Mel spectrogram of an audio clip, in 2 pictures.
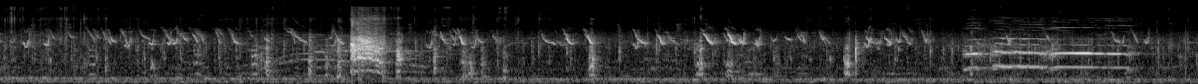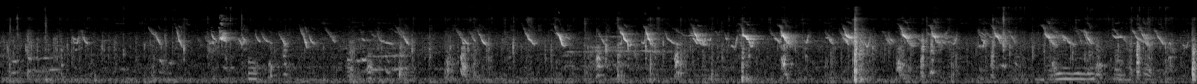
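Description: Chicks peeping rapidly and without let-up while desi hens cluck, as the flock pecks rice off concrete, with scattered sharp pecking taps. About ten seconds in, one bird gives a single drawn-out call lasting about a second and a half.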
